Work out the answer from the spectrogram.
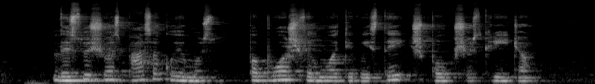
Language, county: Lithuanian, Vilnius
